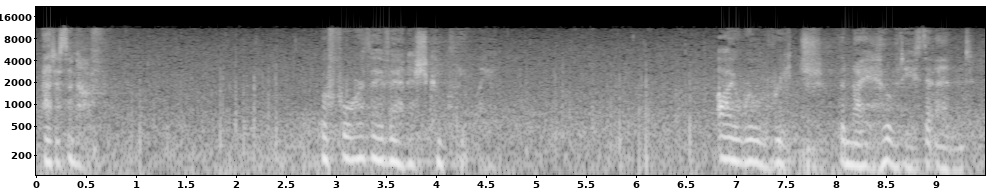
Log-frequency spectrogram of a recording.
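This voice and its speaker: An actress playing a solemn, enigmatic and melancholy wanderer in a video game, speaking in a grave, understated way. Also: female voice, low-pitched, takes it slowly, long pauses, background noise. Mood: resolute. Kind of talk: restrained video game voice acting.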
